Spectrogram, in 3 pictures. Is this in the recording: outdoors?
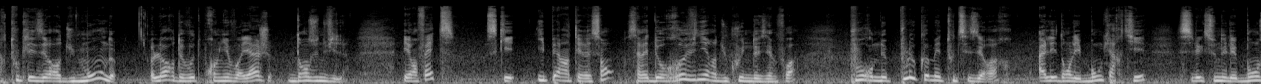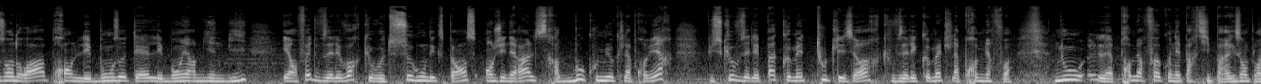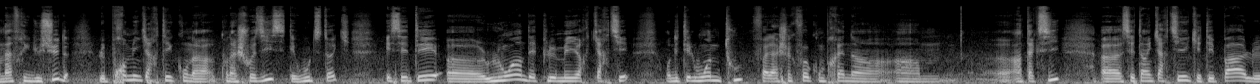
yes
